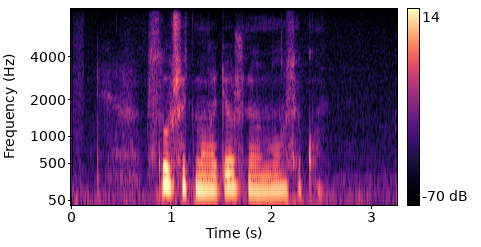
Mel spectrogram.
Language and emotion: Russian, sad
